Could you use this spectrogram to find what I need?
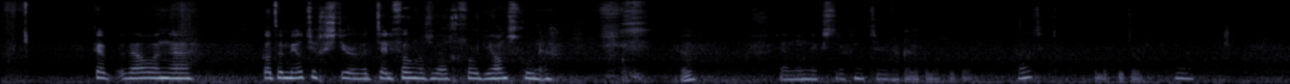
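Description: A man and a woman talk to each other outdoors at a distance.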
